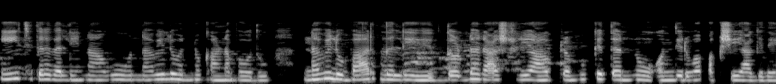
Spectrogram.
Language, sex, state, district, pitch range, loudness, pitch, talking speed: Kannada, female, Karnataka, Dharwad, 200-225 Hz, -17 LUFS, 210 Hz, 100 wpm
